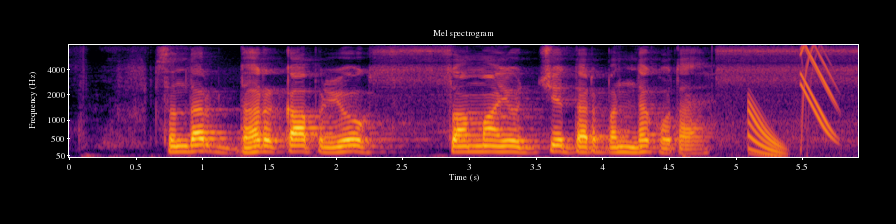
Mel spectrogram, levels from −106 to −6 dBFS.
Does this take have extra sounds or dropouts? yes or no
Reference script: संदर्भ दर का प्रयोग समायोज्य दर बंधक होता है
yes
